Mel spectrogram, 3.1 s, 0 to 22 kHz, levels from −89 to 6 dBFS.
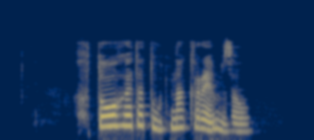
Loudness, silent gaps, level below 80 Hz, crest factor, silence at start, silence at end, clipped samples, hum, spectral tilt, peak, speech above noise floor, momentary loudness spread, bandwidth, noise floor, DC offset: -22 LUFS; none; -74 dBFS; 20 dB; 0.8 s; 0.65 s; under 0.1%; none; -4.5 dB/octave; -4 dBFS; 53 dB; 17 LU; 7.8 kHz; -75 dBFS; under 0.1%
